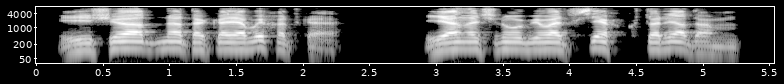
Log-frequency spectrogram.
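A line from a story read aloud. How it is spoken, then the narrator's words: Even-voiced warning. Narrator (Russian): ровным голосом предупредил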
